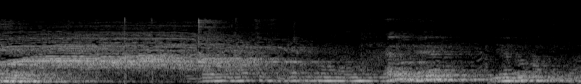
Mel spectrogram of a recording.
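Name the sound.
loud applause and cheering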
